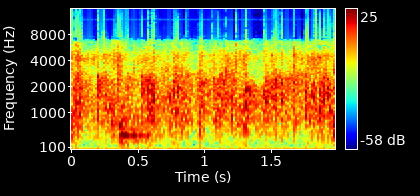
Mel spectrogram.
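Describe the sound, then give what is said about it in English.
Congregation clapping during a church sermon, many hands together in a loud, dense, sustained burst that stays level throughout with no talk on top. “Give Jesus a clap offering.”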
